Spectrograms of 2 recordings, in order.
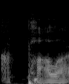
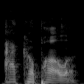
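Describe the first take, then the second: First: The k runs straight into the p. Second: An extra vowel separates the k and p. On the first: The speaker calls it right. "My last name is" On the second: The speaker calls it wrong.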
